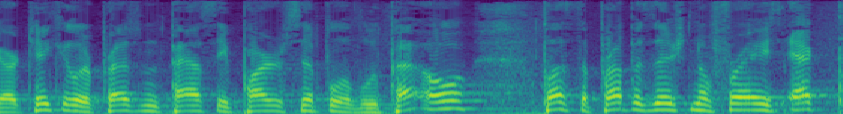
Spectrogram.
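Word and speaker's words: lupeo (λυπέω): The articular participle of lupeo L-U-P-E long O lupeo.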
